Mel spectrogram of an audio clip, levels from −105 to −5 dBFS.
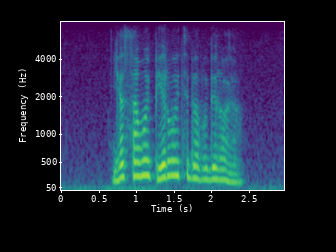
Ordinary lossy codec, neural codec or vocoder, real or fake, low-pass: Opus, 32 kbps; vocoder, 44.1 kHz, 128 mel bands every 512 samples, BigVGAN v2; fake; 7.2 kHz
